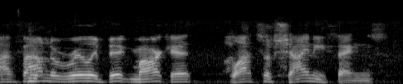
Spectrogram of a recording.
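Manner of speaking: high turtle voice, laid on thick. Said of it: "I have a very thick turtle accent".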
